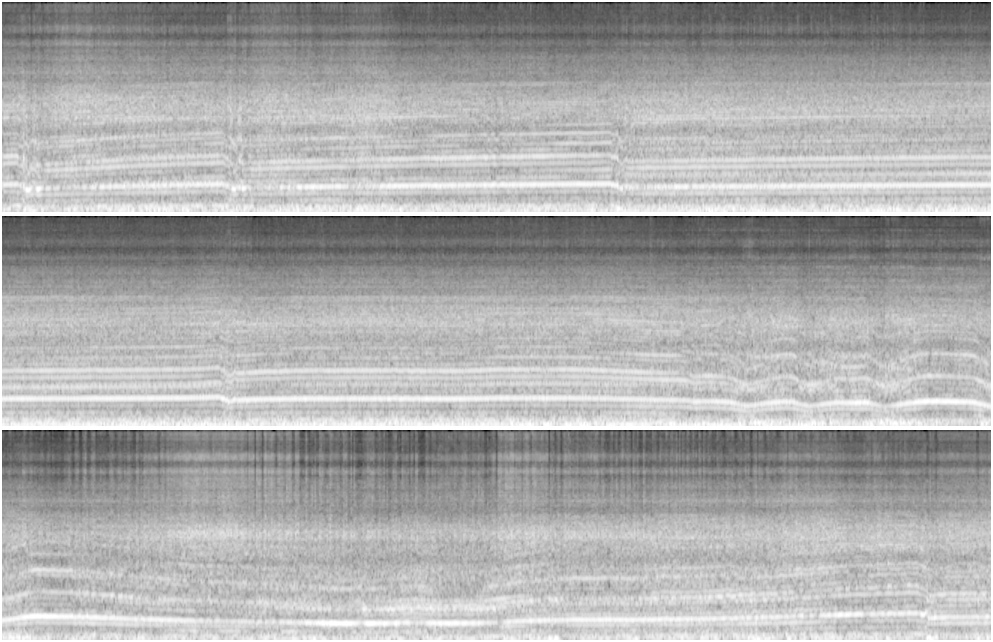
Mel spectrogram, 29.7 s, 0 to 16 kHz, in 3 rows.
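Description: Yamaha R6 inline-four sportbike engine at high revs. The pitch climbs and drops sharply on quick upshifts about 2, 6 and 12 seconds in. Around halfway it dips and rises several times in quick succession, then falls and climbs again near the end.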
